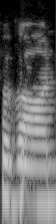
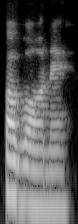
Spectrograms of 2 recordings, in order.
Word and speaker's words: Pavone: pavone right you know in the united states they'll say pavone but um it's pavone means peacock so the peacock doesn't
